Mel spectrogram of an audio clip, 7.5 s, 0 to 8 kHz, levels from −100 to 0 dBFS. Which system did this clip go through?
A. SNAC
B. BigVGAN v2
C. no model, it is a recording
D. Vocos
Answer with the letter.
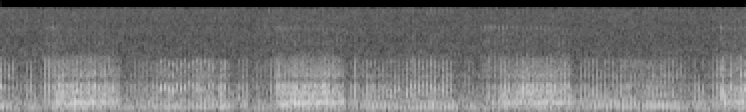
C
